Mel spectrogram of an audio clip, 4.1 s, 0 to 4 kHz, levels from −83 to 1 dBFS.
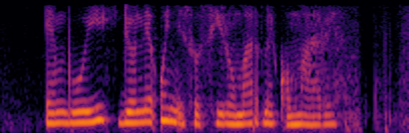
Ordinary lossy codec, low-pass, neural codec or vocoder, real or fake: AAC, 24 kbps; 3.6 kHz; codec, 24 kHz, 0.9 kbps, WavTokenizer, medium speech release version 1; fake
